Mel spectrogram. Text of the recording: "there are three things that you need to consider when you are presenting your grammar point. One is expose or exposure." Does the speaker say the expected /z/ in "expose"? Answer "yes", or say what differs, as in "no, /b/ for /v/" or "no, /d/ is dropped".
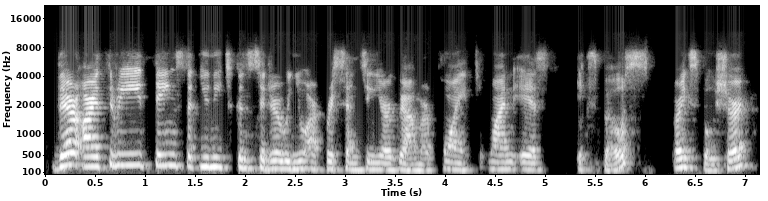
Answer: no, /s/ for /z/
